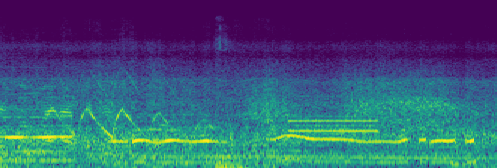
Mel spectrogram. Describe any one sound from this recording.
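Tyres screech through a bend.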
